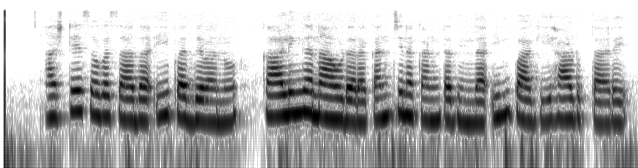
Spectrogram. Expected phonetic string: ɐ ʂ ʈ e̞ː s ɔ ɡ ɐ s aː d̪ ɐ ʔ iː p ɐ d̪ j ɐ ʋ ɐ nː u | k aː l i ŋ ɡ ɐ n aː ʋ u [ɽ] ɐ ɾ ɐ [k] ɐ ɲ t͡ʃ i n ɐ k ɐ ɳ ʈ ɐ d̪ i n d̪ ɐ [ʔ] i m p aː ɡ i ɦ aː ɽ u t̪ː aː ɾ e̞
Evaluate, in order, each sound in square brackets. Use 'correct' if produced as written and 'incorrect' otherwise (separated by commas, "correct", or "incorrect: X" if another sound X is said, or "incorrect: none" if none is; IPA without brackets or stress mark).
correct, correct, correct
